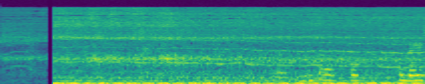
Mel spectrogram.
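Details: Steady high hiss and whine over a low hum with running water: an ultrasonic scaler during a dental cleaning.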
